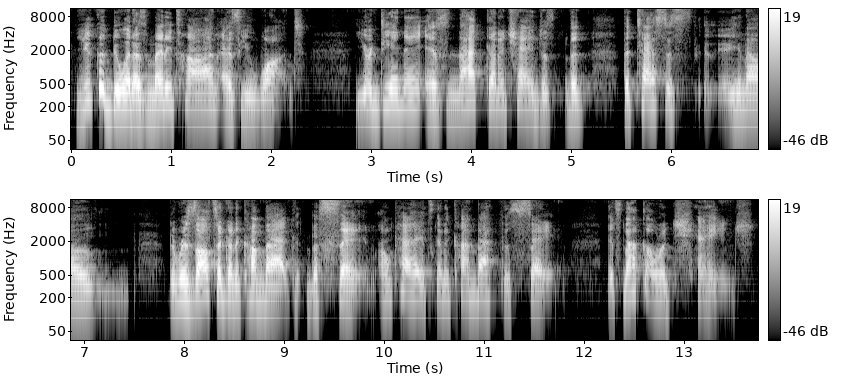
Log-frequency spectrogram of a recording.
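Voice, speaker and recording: A woman's voice: fairly low pitch, a little slow, a little mellow. A woman vlogger talking casually and at length, chatty and repetitive with many fillers, and emphatic when she makes a point. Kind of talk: casual personal talk to camera.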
